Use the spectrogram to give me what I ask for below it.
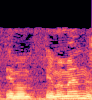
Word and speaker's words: Immonen: Hey, Brian, I wanted to ask you about Ultimate Spider-Man with Stuart Immonen.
